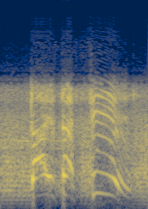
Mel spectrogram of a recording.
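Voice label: German near waypoint mood high, speech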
